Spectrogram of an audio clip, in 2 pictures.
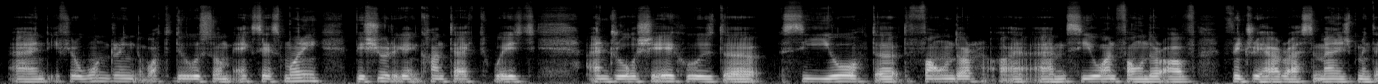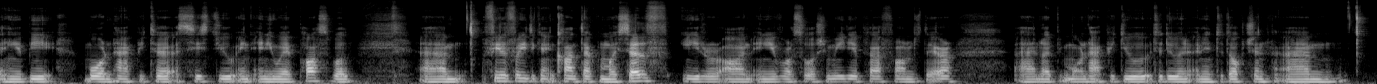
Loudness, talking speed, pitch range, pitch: -21 LUFS, 175 wpm, 125-130 Hz, 130 Hz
